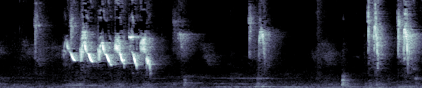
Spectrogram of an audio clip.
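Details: Double-collared seedeater song in the grego style: a fast buzzy run of descending high notes, then sparse short chirps with quiet pauses between.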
